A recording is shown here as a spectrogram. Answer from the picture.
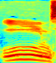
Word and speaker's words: EEMS: The name EEMS is partly a, in its pronunciation, is partly a hat tip to Ray and Charles Eames, who were furniture designers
